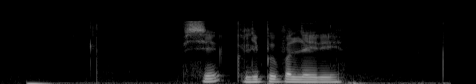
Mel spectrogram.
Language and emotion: Russian, neutral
